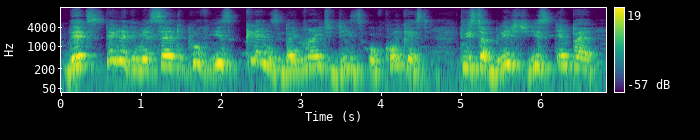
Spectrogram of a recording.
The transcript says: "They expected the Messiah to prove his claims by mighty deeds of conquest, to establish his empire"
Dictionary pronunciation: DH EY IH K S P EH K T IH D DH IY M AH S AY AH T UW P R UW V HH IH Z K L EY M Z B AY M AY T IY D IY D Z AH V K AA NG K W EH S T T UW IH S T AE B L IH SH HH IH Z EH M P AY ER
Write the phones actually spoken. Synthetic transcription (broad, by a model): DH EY IH K S P EH K T IH D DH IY M AH S AY AH T UW P R UW V HH IH Z K L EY M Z B AY M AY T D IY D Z AH V K AA NG K W EH S T T UW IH S T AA B L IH SH HH IH Z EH M P AY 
